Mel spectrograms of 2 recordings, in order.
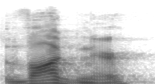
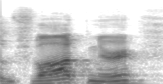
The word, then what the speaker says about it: Wagner: another 20 donation and says I believe it's pronounced Wagner named after the composer whose ideology inspired a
